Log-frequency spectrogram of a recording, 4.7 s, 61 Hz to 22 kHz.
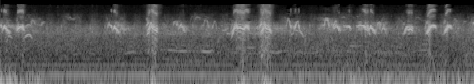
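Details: Osprey calling at a ranch nest on 5 July 2016, around the arrival of the first fish: high, thin whistled chirps in short bursts, repeated irregularly over a quiet background with a faint low hum.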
